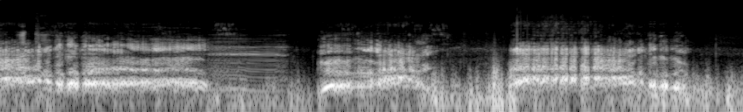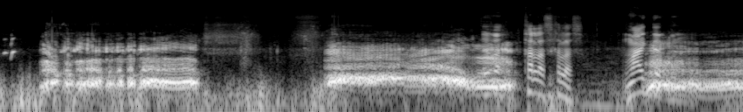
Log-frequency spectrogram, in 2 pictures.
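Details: Desert camel producing repeated harsh, groaning roars in long bursts, with a few short gaps and some faint rattling noises between calls.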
